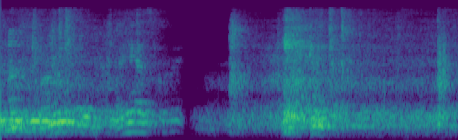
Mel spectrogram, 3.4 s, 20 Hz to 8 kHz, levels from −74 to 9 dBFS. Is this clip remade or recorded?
recorded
